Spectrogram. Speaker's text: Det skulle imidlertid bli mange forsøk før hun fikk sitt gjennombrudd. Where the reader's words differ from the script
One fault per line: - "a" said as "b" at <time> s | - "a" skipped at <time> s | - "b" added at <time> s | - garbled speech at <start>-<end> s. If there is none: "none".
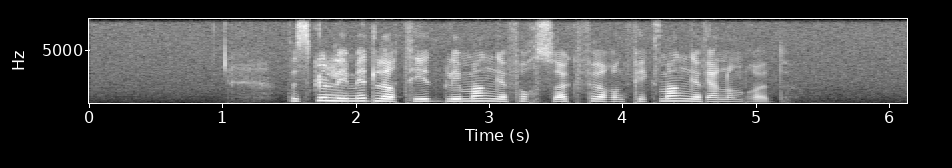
- "sitt" said as "mange" at 4.3 s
